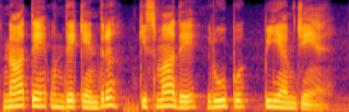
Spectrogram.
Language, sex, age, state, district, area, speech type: Dogri, female, 18-30, Jammu and Kashmir, Jammu, rural, read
